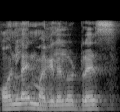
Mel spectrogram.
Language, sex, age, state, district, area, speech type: Goan Konkani, male, 45-60, Goa, Murmgao, rural, spontaneous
